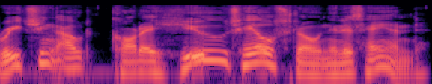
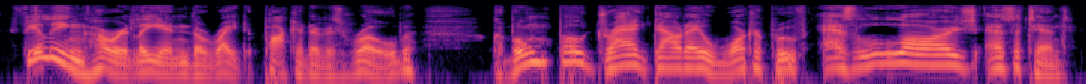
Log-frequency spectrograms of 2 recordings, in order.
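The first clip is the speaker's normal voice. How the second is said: ordinary delivery, nothing marked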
